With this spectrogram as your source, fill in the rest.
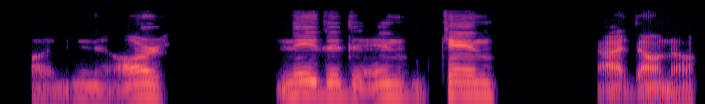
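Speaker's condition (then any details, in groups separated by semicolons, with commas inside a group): Traumatic brain injury; brain surgery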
